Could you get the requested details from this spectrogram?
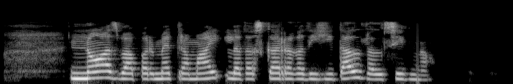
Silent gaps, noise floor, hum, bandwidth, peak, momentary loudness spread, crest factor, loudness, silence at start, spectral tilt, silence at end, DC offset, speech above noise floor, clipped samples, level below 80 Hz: none; -70 dBFS; none; 8 kHz; -2 dBFS; 23 LU; 16 dB; -15 LUFS; 0.15 s; -2 dB/octave; 0.85 s; under 0.1%; 55 dB; under 0.1%; -60 dBFS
